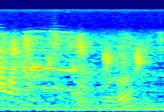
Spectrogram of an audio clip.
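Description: A rooster crowing: the drawn-out end of a crow, held and falling slightly, that stops about a second in, with people's voices in the background.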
